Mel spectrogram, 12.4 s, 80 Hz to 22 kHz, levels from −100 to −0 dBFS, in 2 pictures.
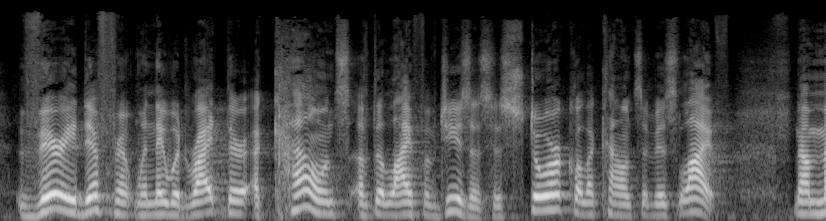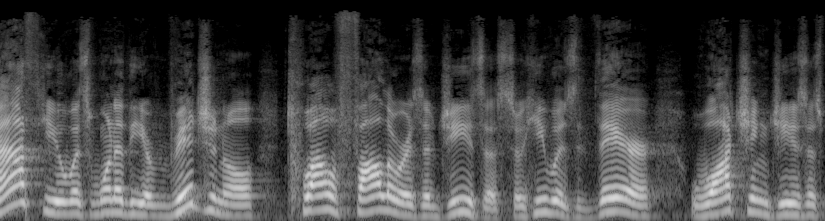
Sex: male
